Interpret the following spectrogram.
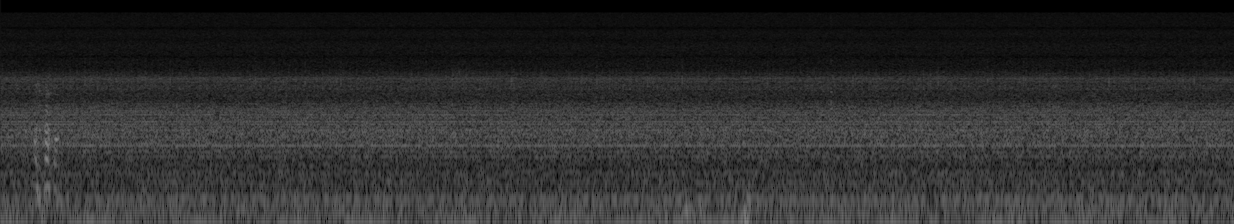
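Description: A metal bow rake lightly scraping and scratching through loose topsoil over a steady background hum.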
